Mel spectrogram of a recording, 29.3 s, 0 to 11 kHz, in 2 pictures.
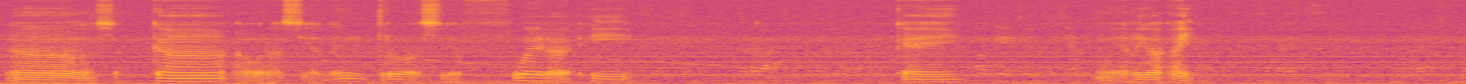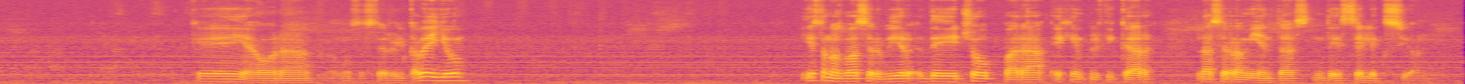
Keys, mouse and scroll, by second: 2.3 click, 3.1-7.1 drag, 7.3-13.4 drag, 14.0 middle click, 15.7-18.1 drag, 18.3-22.1 drag, 22.5-24.0 drag, 24.2-26.2 drag, 26.5-27.7 drag, 27.9-29.3 drag.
